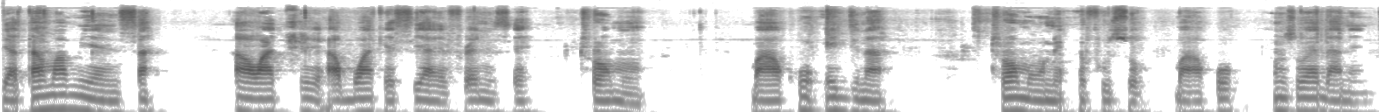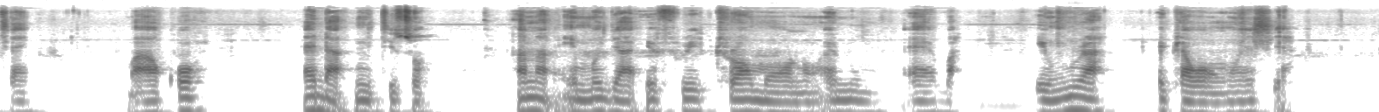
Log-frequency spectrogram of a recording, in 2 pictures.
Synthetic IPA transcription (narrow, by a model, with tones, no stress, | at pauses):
d͡ʑa˨tʰã˦mã˦mɪ̃˨ɛ˨n̩˨sã˦ | a˨wɔ˨a˨t͡ɕʰɪ˦ɾɪ˨ʔa̰˨bʊ˦a˦kʰɛ˨sɪ˦a˨ɛ˨fɾɛ˦nɪ̃˨sɛ˦ | tʰɾɔ˦mʊ̃˨ | baː˨kʰʊ̃˦ʔe˦d͡ʑi˨nã˨ | tʰɔ˦mʊ̃˨nʊ̃˨æ˨fu˨sʊ˨baː˨kʰʊ˦ | n̩˦sʊ˦ɛ˦da˨nɪ̃˨ɲ̩˨t͡ɕʰɛ̃˦n | baː˨kʰʊ˦ | ɛ˦da˨nĩ˨tʰi˨sʊ˨ | a˦nã˨ḛ˨mõ˦d͡ʑa˨e˦fɾi˦tʰɾɔ˦mʊ̃˨nʊ̃˦æ̰˦nũ˦m̃˨ɛ˦ba˨ | e˨ŋũ˦ɾa˦ | ɛ˦t͡ɕᶣa˨wɔ̃˨nhʊ̃˦ɛ˦ɕɪ̰˨a̰˨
